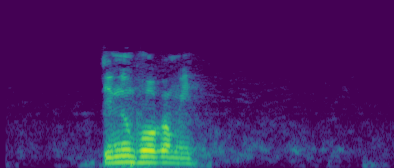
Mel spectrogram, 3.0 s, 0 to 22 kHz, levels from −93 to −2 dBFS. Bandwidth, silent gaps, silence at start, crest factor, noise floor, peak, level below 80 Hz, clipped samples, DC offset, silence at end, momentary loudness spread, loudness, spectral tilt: 6.2 kHz; none; 0.75 s; 20 dB; -71 dBFS; -2 dBFS; -52 dBFS; under 0.1%; under 0.1%; 1.5 s; 18 LU; -18 LUFS; -8.5 dB/octave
